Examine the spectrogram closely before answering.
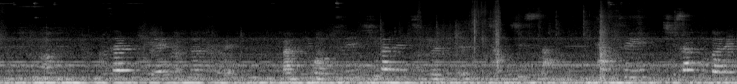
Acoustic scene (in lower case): subway train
